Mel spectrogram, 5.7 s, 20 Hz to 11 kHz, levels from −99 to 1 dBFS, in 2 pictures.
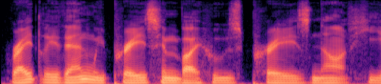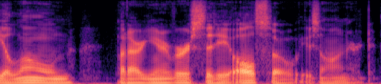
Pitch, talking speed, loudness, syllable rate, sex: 85 Hz, 180 wpm, -19 LUFS, 5.8 syllables/s, male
